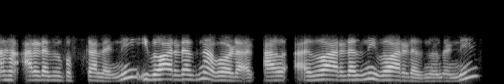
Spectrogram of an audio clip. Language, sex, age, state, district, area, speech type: Telugu, female, 60+, Andhra Pradesh, Eluru, urban, conversation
